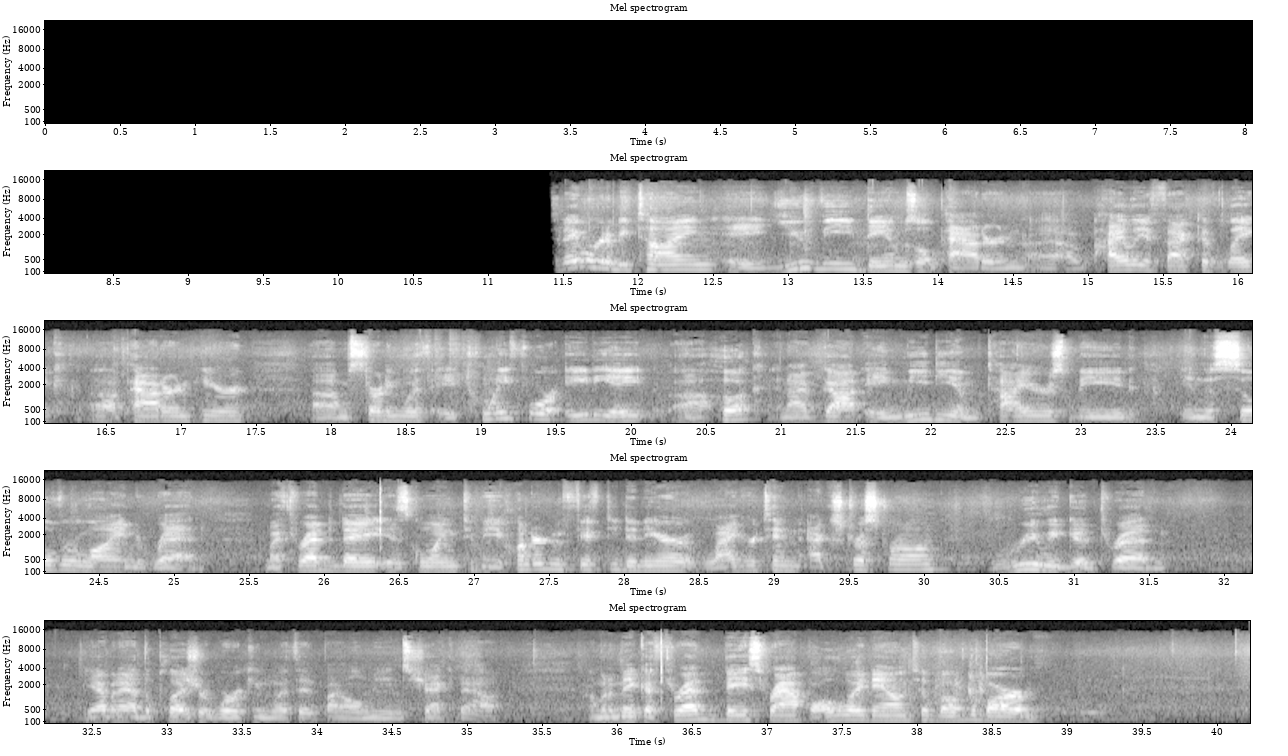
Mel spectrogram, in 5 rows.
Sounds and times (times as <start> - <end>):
Speech: 11.5 - 31.7, 32.4 - 38.9.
